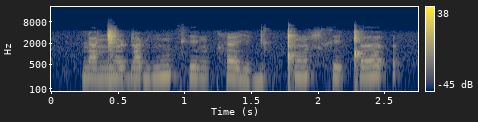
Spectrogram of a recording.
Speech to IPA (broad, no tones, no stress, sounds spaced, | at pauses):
ɳ a ŋ͡ǁ ə˞ ɖ ɑ ɖ ŋ ĩ tʰ e ŋ qʰ i ɖ | ǃ õ ɬ x e ǃ ɜ ʔ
